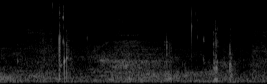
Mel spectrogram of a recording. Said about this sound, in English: I'm finished chewing my Altoid. I stole your Altoid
